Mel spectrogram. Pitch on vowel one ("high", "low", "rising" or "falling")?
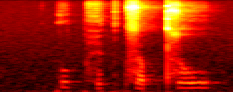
high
